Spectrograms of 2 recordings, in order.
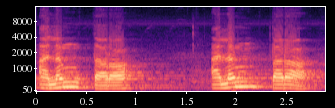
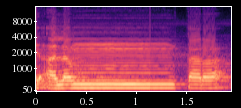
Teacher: मीम साकिन के बाद ना मीम है ना बा है, तो यहाँ पर इजहार शफ़वी का कायदा लगेगा, यानी यहाँ पर हम गुन्ना नहीं करेंगे।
